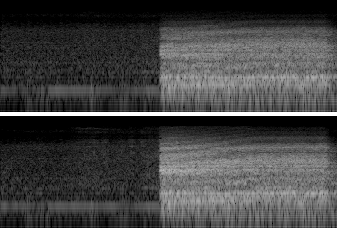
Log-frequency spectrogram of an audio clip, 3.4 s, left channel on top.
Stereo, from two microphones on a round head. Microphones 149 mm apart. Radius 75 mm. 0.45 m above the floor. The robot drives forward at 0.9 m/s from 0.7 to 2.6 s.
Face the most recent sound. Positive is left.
turn(degrees=-25)  # may be behind; listen again after turning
